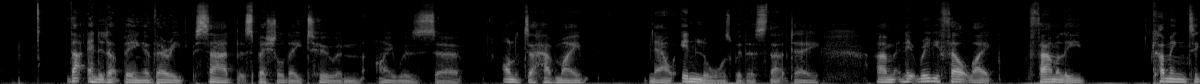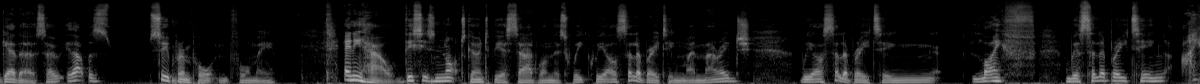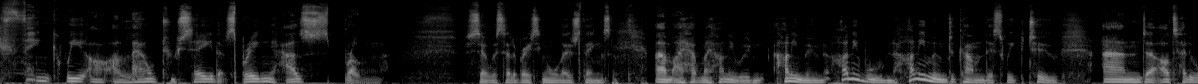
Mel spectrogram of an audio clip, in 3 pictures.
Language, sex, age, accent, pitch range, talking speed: English, male, 30-49, British, 95-125 Hz, 165 wpm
